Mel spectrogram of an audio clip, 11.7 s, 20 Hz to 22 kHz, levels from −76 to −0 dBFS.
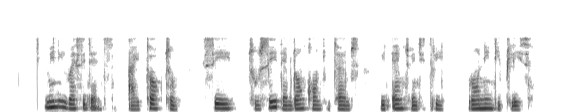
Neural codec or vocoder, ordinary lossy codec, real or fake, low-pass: none; none; real; 5.4 kHz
